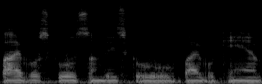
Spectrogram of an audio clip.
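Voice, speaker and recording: A man speaks at a very slow pace in a somewhat breathy voice. His pitch is very deep and low. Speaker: vlogger, single father. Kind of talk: personal video diary. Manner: mumbling; halting.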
